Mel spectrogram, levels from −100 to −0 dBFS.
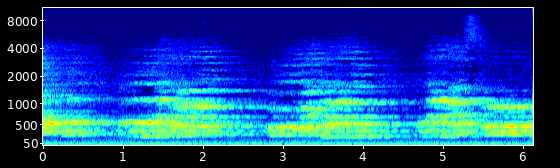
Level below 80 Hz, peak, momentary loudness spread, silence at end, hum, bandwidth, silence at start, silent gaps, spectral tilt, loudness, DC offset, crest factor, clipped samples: -60 dBFS; -24 dBFS; 14 LU; 0 s; none; 9 kHz; 0 s; none; -7 dB/octave; -40 LUFS; under 0.1%; 16 dB; under 0.1%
